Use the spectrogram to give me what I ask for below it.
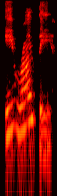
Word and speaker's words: Inthirani: It's three syllables. Inthirani.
